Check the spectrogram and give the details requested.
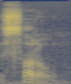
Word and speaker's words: subtle: in there yeah seriously why is it pronounced subtle when there's a b in there wouldn't it be spelled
